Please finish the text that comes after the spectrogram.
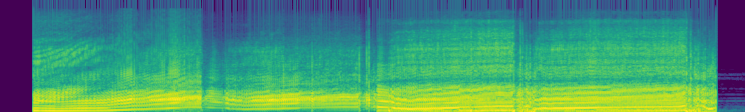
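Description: A Ford Focus RS engine revs hard and loud, running up through several gears with sharp upshift breaks and a growling exhaust note, sustained and close for about ten seconds.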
